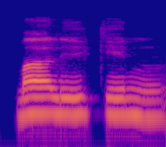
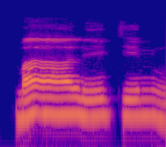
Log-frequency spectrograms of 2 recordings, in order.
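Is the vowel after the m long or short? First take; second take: short; long. First: The vowel after the m is kept short. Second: The vowel after the m is drawn out long. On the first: The speaker calls it right. "padahal mim di situ adalah pendek" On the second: The speaker calls it wrong. "karena kebiasaan di Al-Fatihah Maliki Yaumid"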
